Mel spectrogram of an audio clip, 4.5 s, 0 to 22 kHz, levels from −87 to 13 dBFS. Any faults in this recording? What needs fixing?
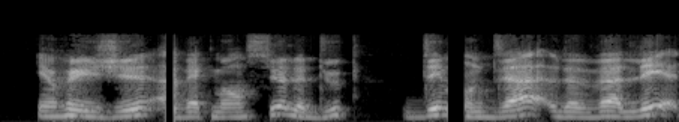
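Packet loss on the ADPCM call at 1.10–1.18 s and 2.98–3.14 s (about 60 and 120 ms lost) dropped packets and desynchronised the decoder's predictor, leaving hard-edged silences and slightly distorted speech as it resumes. Fix it with jitter buffering and packet-loss concealment that resets the decoder state after gaps.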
